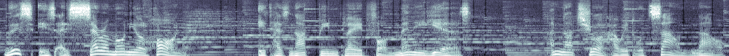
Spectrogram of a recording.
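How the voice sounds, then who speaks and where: An actor playing a kindly, dignified village elder in a children's game, speaking formally, with music behind him. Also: male voice, fairly low pitch, sing-song. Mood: grateful, reverent. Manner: formal, measured. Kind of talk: scripted children's game voice acting.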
